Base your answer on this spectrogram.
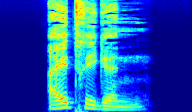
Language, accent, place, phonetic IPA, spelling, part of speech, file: German, Germany, Berlin, [ˈaɪ̯tʁɪɡn̩], eitrigen, adjective, De-eitrigen.ogg
- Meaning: inflection of eitrig: 1. strong genitive masculine/neuter singular 2. weak/mixed genitive/dative all-gender singular 3. strong/weak/mixed accusative masculine singular 4. strong dative plural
